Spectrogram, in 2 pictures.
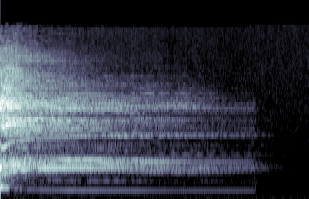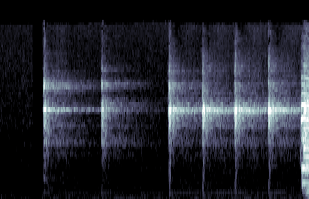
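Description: Peking opera accompaniment: the last struck note of one take rings out and fades over about two and a half seconds. After a second of silence, sharp Peking opera percussion strokes open the next take in a higher key, six strokes coming quicker toward the end.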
